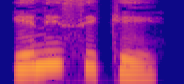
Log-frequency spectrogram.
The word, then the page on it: ಎನಿಸಿಕೆ: enisike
